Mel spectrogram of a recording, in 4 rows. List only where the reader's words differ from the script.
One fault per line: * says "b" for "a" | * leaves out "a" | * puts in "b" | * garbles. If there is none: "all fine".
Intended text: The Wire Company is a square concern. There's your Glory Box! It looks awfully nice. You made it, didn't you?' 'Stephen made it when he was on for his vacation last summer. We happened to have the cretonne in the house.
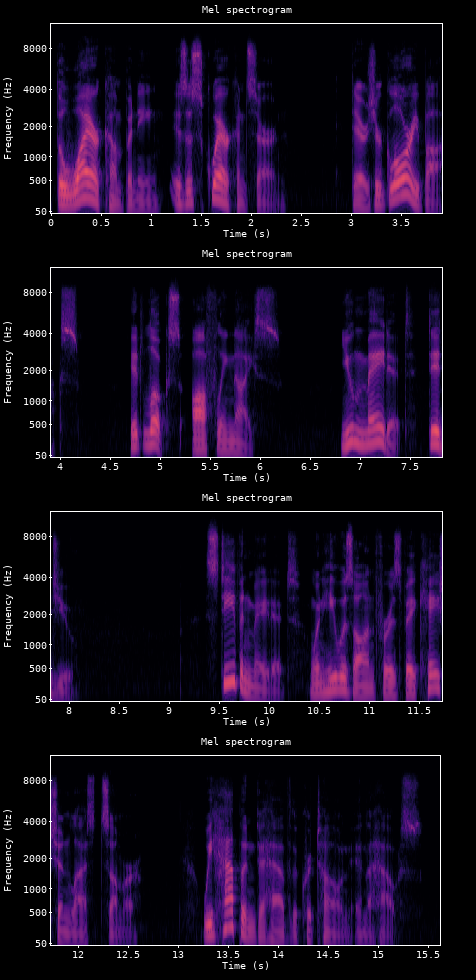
* says "did" for "didn't"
